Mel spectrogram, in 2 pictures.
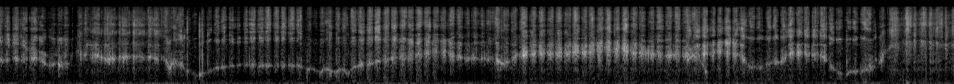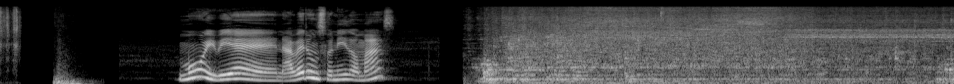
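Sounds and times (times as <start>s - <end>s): toothbrush scrubbing teeth: 0.0s - 9.8s.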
